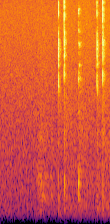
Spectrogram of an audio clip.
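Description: Computer mouse clicking: a quick double click a little over a second in, a softer single click, then another click near the end.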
